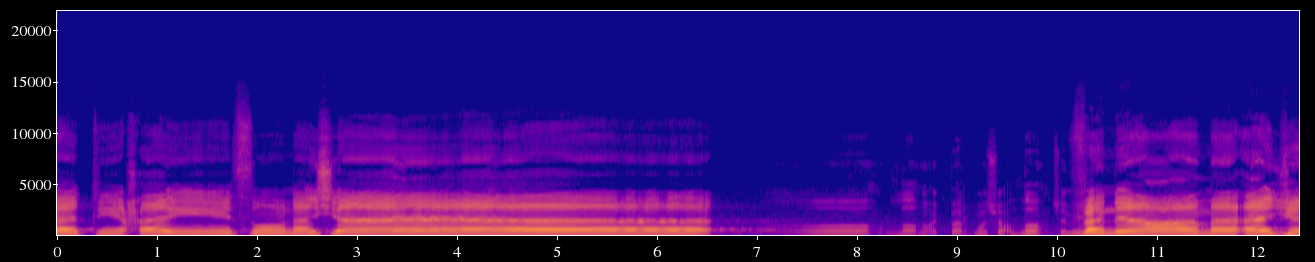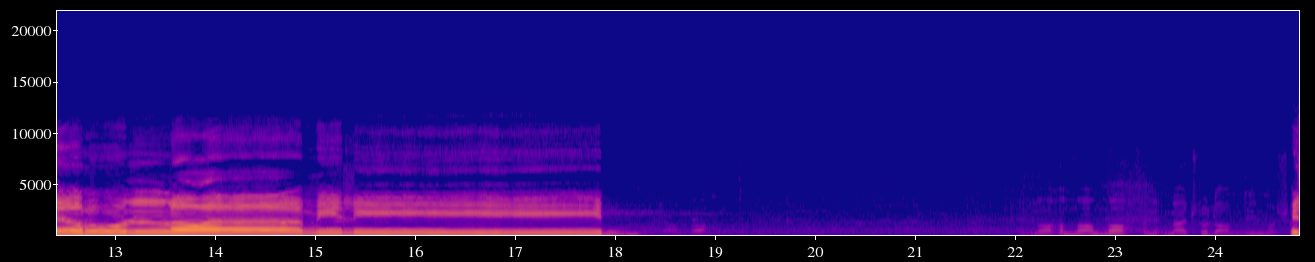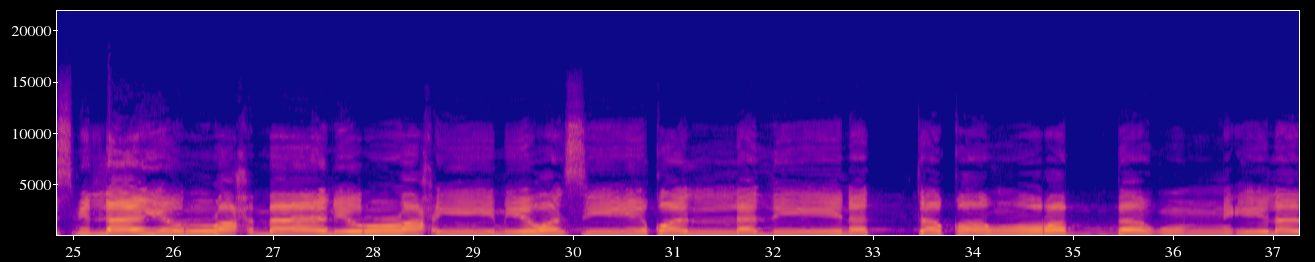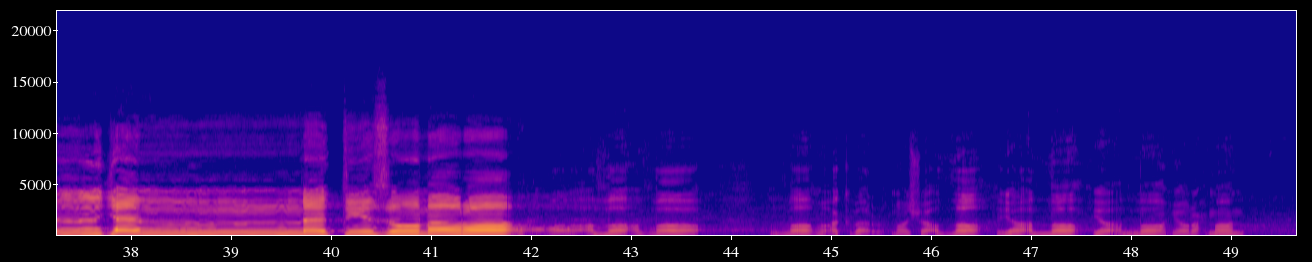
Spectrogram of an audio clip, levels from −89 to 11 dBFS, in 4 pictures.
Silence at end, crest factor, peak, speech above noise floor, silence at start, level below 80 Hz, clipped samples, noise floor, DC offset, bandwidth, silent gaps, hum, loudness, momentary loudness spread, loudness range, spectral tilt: 0.65 s; 22 dB; -6 dBFS; 47 dB; 0 s; -78 dBFS; under 0.1%; -73 dBFS; under 0.1%; 12 kHz; none; none; -26 LUFS; 21 LU; 21 LU; -4 dB/octave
